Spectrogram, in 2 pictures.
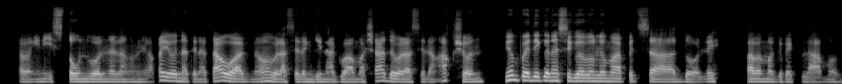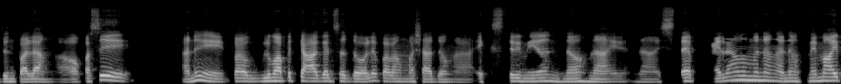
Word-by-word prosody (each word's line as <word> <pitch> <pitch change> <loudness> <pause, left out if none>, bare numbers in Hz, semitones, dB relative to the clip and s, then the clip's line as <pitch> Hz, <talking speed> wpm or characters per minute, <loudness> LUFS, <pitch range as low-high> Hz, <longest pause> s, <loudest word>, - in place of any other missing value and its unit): parang 120 -1 -4
ini-stone 125 0 0
wall 125 0 +1
na 125 0 -2
lang 120 0 -4
nila 115 -2 -8
kayo 175 -3 +4
na 130 -6 0
tinatawag 125 +3 +3
‘no, 130 +5 -2
wala 120 -2 +2
silang 120 -1 -3
ginagawa 115 -1 -2
masyado, 145 +3 +1
wala 120 -1 +2
silang 120 -1 -7
aksiyon, 135 -6 0 0.2
yun 205 +2 +3
puwede 185 -1 +5
ka 180 - +6
na 175 - +4
sigurong 155 -2 +3
lumapit 140 -1 +1
sa 120 -4 0
DOLE 125 +2 -4 0.2
para 130 -1 +2
magreklamo, 120 -3 -5
dun 130 +3 -2
pa 125 -1 +1
lang, 125 -2 +1
oo. 115 +2 -5
Kasi 170 +2 +3 0.5
ano, 195 - +1
eh, 140 -8 +1
‘pag 150 -1 +2
lumapit 160 +3 +2
ka 150 - +5
kaagad 150 0 +1
sa 150 - -1
DOLE, 135 +3 +1
parang 140 -3 -1
masyadong, 125 -2 -3
ah, 115 0 -11
extreme 140 +3 -4
yun 155 +1 +1
‘no, 135 +2 -1
na 130 -2 -1
i 130 - -11
na 120 -1 -10
step. 155 +4 0 0.2
Kailangan 180 +9 +1
mo 190 - +3
ng 180 -2 +1
ano, 150 +1 0
may 155 - +1
mga 175 +1 +5
130 Hz, 200 wpm, -25 LUFS, 120-155 Hz, 0.5 s, ka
